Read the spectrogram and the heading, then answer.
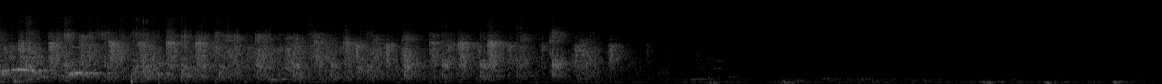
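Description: An audience applauds loudly with dense, steady clapping for about six seconds, then the clapping dies away quickly, leaving a quiet, low hum.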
